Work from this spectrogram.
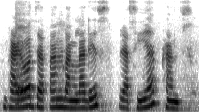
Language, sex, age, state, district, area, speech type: Assamese, female, 60+, Assam, Lakhimpur, urban, spontaneous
